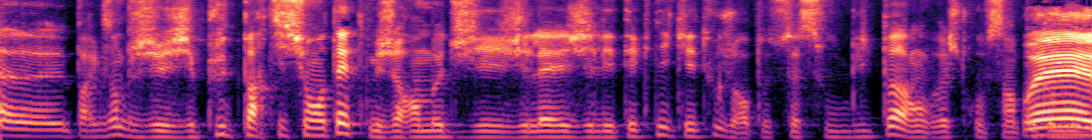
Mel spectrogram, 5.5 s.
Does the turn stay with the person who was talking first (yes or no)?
no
